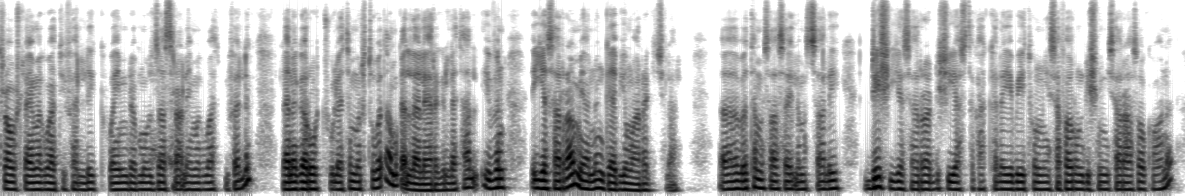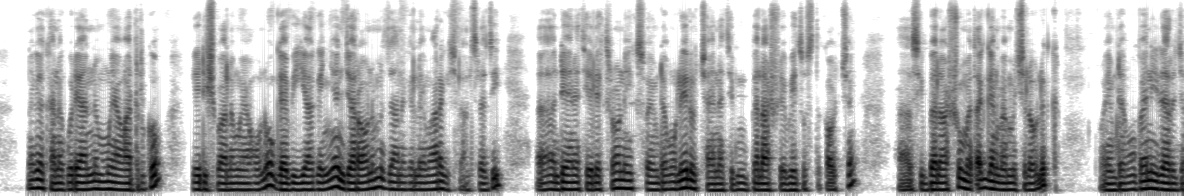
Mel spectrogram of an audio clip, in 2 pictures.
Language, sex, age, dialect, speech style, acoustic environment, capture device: Amharic, male, 18-24, Ethiopia - Addis Ababa, happy; anxious; tired; relaxed, people talking; music; nature, mobile / Linux / Chrome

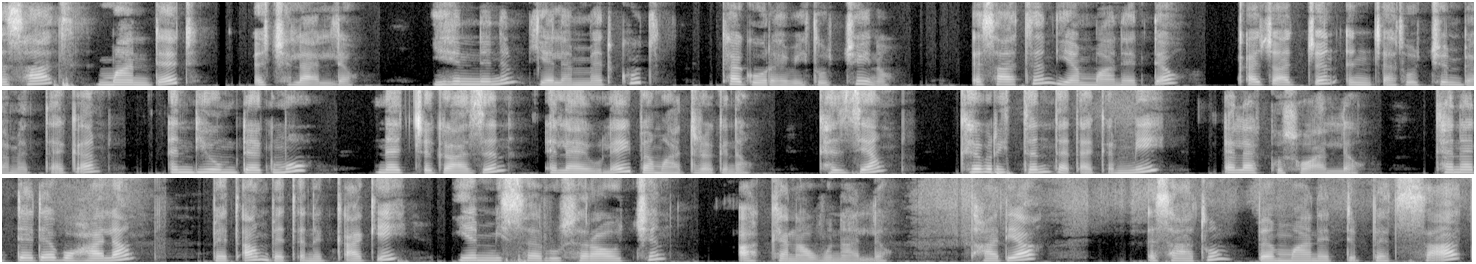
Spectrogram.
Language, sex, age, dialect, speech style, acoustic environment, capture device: Amharic, female, 35-44, Ethiopia - Addis Ababa, happy, silence, mobile / Linux / Chrome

